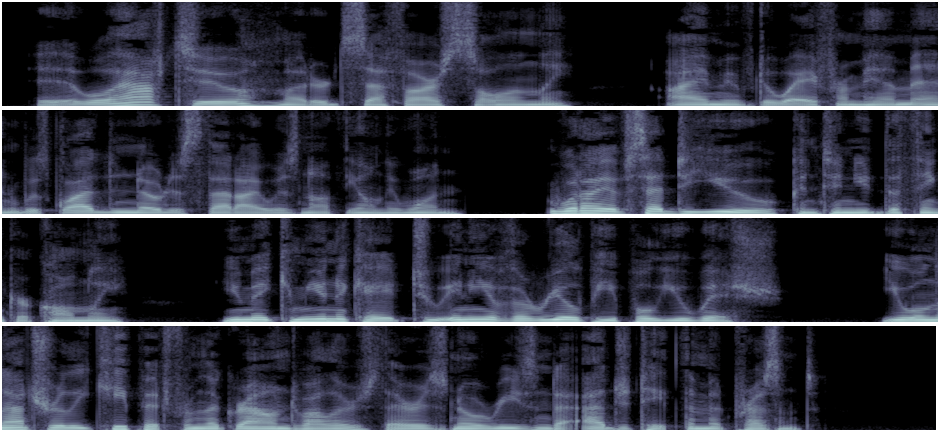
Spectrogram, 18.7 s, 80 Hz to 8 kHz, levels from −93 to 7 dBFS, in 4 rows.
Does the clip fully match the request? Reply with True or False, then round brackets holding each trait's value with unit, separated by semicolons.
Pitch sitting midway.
False (120 Hz)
